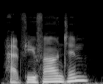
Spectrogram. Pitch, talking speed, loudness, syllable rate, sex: 125 Hz, 230 wpm, -17 LUFS, 5.3 syllables/s, male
